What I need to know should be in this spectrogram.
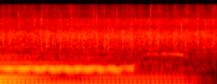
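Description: A man sings a long held note through a microphone.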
